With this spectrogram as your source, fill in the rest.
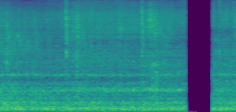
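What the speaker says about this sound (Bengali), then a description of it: "এখন সমস্ত কিছুকে ভালো করে কষিয়ে নেব" Spice paste with chili powder, turmeric and salt sizzles steadily in a pan for coconut egg korma, a constant hissing fry broken by one short silent gap.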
